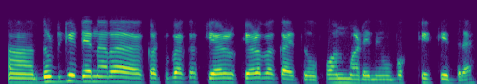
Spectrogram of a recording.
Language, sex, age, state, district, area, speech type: Kannada, male, 30-45, Karnataka, Mandya, rural, conversation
